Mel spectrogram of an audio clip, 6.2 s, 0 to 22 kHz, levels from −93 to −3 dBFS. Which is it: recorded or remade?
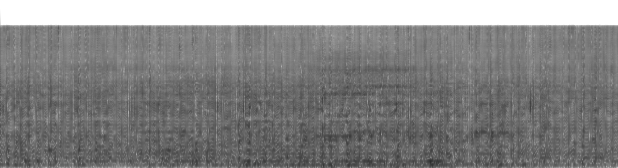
remade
